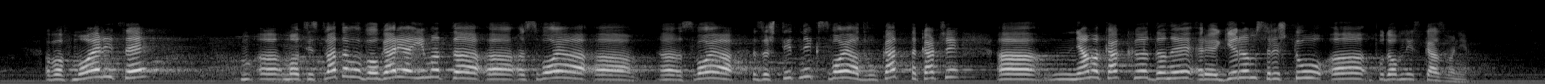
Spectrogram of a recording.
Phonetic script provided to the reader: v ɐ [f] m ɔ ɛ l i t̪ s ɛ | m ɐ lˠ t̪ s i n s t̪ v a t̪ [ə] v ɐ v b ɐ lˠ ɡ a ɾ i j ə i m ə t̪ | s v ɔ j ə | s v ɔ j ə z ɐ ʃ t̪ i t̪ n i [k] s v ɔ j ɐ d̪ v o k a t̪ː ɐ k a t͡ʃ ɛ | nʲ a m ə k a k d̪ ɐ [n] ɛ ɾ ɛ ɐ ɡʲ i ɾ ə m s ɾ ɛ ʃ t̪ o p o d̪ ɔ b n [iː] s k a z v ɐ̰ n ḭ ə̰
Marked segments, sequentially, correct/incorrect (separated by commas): correct, correct, correct, correct, correct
